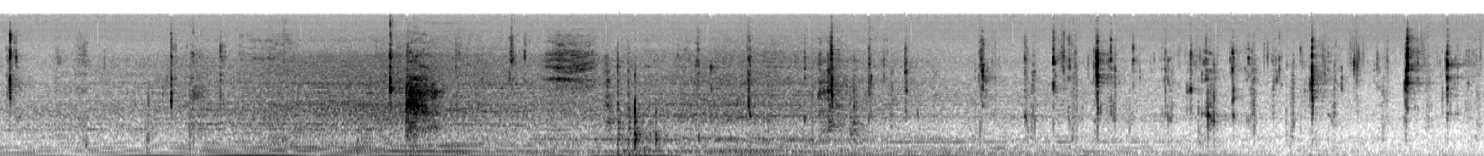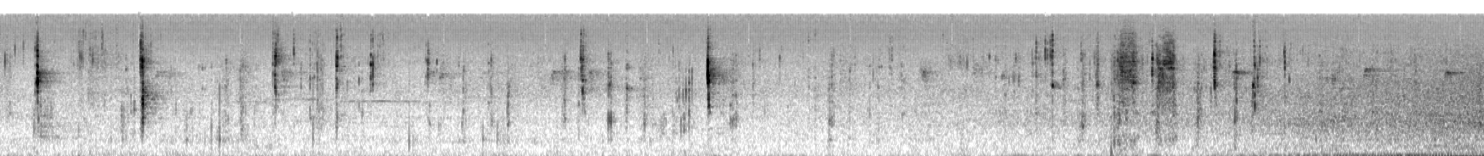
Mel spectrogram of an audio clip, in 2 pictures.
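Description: Close-miked chewing and wet mouth clicks of a person eating rice and chicken by hand, in short sharp ticks every second or so. A low rumble sits under the first several seconds.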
